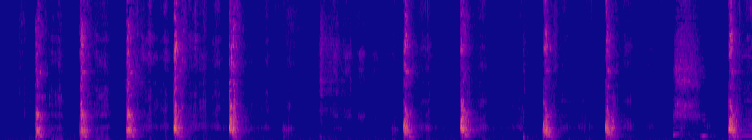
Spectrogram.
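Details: Maui, a dog pestering his big brother, keeps up a string of about thirteen sharp barks, first in a quick run, then after a short pause in steadier bursts roughly one second apart.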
